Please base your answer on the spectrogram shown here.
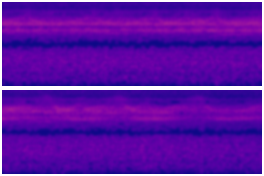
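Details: Loud cicada chorus in the Mata Atlântica near Araras, Petrópolis, Rio de Janeiro, Brazil: an unbroken piercing buzz, slightly wavering in intensity, fading a little toward the end.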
